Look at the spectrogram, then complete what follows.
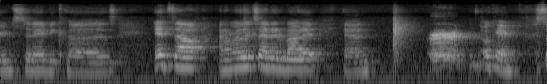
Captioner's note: excited noise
